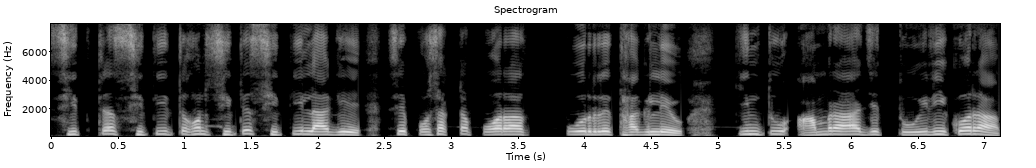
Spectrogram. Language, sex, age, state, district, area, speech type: Bengali, male, 18-30, West Bengal, Purba Medinipur, rural, spontaneous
